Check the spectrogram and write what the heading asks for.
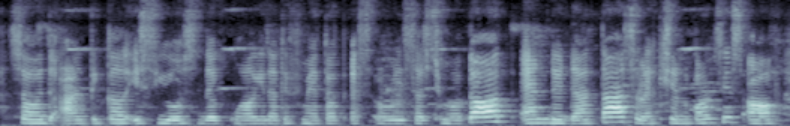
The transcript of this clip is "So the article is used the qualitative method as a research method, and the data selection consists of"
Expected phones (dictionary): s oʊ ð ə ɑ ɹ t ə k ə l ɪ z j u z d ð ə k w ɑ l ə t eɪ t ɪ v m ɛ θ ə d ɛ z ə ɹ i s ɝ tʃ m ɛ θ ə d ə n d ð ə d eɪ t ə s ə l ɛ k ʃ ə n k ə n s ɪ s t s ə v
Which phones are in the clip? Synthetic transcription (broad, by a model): s oʊ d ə ɑ ɹ t ə k ə l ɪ s j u s d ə k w ɑ l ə t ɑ t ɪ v m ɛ t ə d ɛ s ə ɹ i s ɝ tʃ m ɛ t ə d ə n d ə d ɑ t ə s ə l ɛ k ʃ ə n k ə n s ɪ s s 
